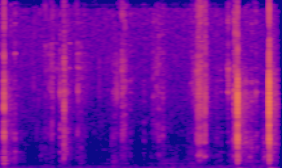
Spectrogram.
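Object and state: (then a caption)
Crispy baked pizza crust. A pizza cutter rolls through a homemade baked pizza crust, making several short, bright crunching crackles over quiet, faint crinkling. The sharp snaps show the crust is crispy.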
